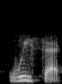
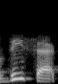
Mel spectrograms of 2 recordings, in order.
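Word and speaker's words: Vesak: have the buddha moon known as wesak visek some people spell it w-e-s-a-k other buddhists spell it v is in valentine e-s is in spirit a k is in kind so visak or wesak is the celebration of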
